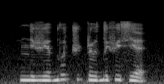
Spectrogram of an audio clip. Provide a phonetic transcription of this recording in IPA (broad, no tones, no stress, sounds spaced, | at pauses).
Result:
nʲ ɛ vʲ ɜ d̪ u t͡ʃ u ʈ ɯ d ə fʲ ɯ sʲ ɛ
